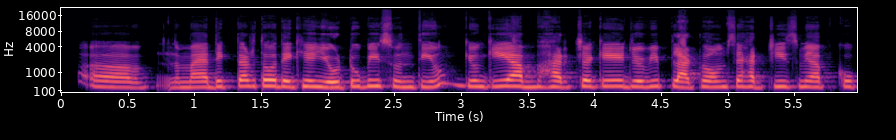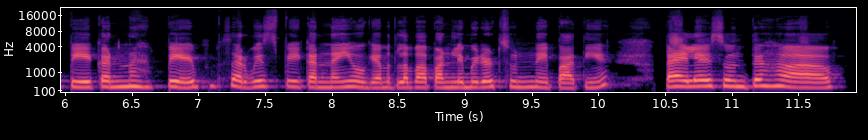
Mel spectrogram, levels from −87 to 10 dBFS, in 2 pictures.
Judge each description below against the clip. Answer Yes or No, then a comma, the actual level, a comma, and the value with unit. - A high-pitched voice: Yes, high, 245 Hz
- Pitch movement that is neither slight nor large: No, narrow, 2.1 semitones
